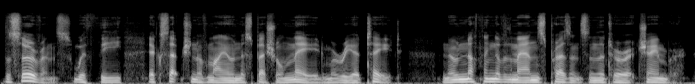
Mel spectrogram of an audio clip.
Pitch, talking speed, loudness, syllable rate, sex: 100 Hz, 175 wpm, -17 LUFS, 5.3 syllables/s, male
